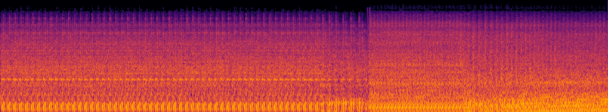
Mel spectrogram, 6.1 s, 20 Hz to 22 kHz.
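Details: Toro TimeCutter MX4200 74765 zero-turn, had smoked and died off choke; on fresh ethanol-free fuel with fuel lines refitted: steady even single-cylinder drone with brief pitch shift, no misses or surging, smooth off choke; earlier cause unknown.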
